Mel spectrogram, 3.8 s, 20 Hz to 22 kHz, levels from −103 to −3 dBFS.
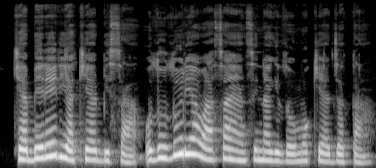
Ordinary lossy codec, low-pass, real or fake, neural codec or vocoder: none; 19.8 kHz; real; none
